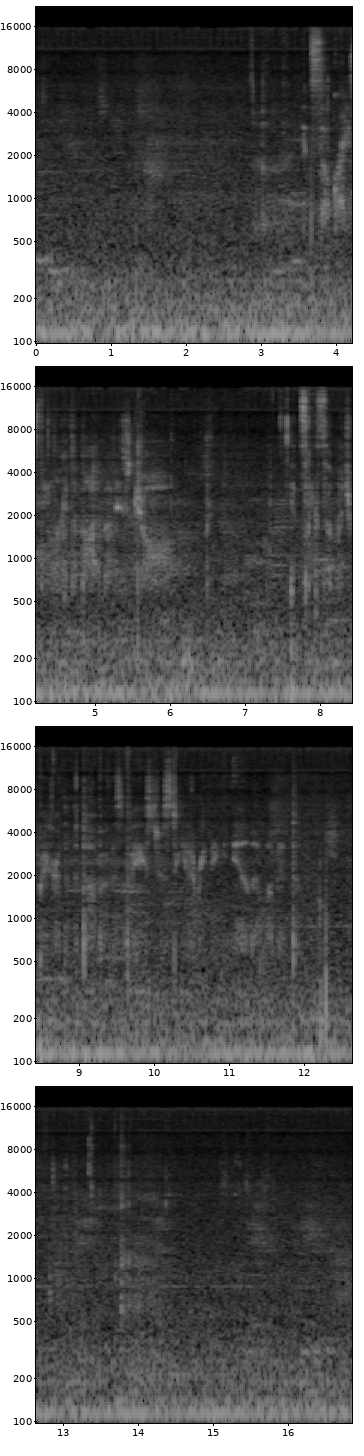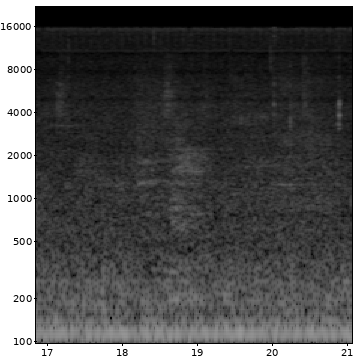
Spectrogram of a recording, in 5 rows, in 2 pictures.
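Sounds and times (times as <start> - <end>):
faint whispered speech: 0.0 - 21.0
steady low hum: 0.0 - 21.0.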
